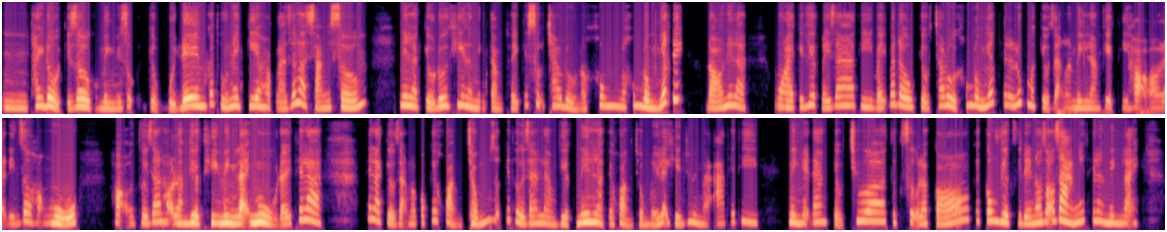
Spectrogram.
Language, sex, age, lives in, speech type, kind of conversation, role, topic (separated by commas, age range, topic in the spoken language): Vietnamese, female, 25-29, Vietnam, conversation, advice, user, Làm thế nào để thích nghi với việc phải làm việc từ xa sau nhiều năm làm việc tại văn phòng?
